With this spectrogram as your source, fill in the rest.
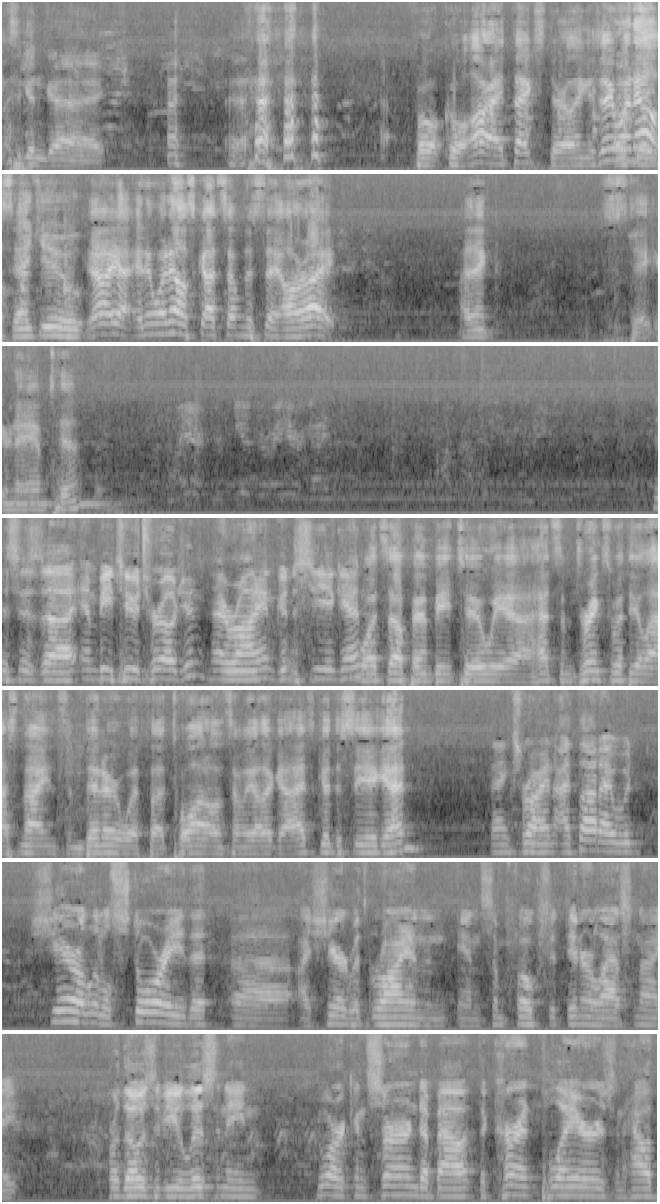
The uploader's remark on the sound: We recorded a very special podcast with a live audience of USC fans that gathered to celebrate the newest crop of Trojans.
